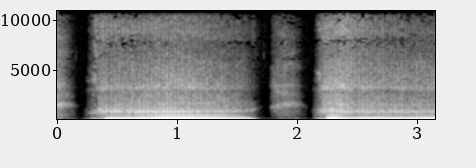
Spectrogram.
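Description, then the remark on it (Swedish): A man's voice imitates a motorcycle engine revving, making two long, loud, buzzing "vroom" sounds with a short grunt between them, alone. “Och ingen som sitter och vloggar och pratar och det är ingen jobbig musik och det är inga effekter utan man hör hur den åker och så hör man vrum, vrum, vrum, vrum, vrum, och sen från blinkersen”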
